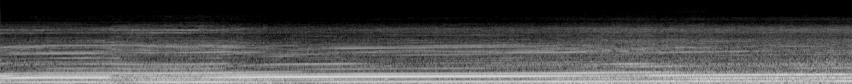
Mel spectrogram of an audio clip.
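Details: Mobylette/MBK moped two-stroke engine after the carburettor was leaned out, top speed raised from 30 to 70 km/h: loud buzz with a clean tone climbing smoothly as revs build, pulling evenly with no misfire or stumble. Normal running.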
